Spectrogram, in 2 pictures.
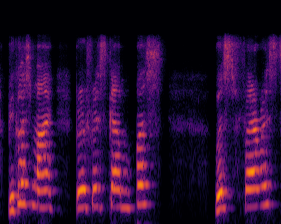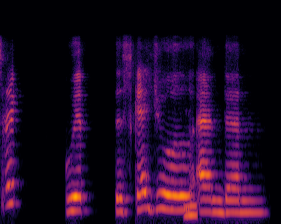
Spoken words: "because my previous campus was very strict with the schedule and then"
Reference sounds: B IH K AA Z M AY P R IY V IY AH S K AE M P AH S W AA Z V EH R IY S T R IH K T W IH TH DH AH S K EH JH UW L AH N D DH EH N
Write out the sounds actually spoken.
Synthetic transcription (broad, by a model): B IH K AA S M AY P R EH F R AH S K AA M P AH S W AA S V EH R IY S T R IH K T W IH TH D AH S K EH JH UW L AH N D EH N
